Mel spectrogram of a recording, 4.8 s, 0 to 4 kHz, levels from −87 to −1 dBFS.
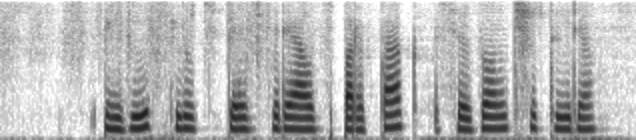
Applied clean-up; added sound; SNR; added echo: neural separator model SepFormer WHAMR!.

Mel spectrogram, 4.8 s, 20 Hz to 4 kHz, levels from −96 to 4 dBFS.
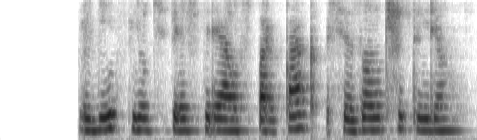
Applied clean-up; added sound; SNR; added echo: neural mask model DeepFilterNet 3.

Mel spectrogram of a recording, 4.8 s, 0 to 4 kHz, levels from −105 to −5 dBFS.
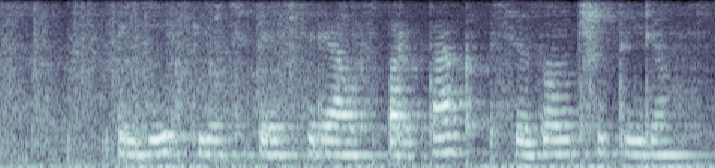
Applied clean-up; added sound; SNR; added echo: none; Run; 17 dB; reverberation time 0.6 s.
